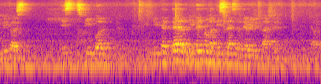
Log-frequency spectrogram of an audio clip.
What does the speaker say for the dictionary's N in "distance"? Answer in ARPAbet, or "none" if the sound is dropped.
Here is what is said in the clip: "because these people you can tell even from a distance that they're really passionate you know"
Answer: none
